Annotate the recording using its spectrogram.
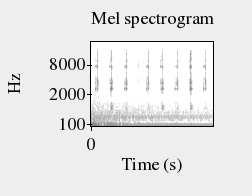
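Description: Faint clock-like ticking sound effect, about three to four ticks a second, over a faint steady low hum.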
